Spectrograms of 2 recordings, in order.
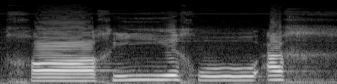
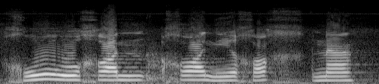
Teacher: Kha letaknya di tenggorokan atas ya. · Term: huruf kha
